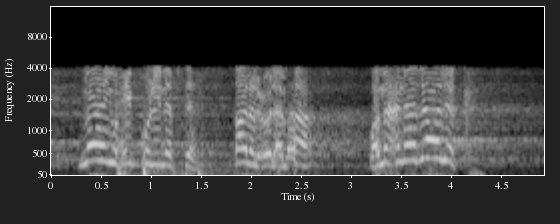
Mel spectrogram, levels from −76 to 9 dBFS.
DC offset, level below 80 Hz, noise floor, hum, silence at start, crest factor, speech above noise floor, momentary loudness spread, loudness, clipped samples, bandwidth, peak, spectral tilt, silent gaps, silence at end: under 0.1%; -30 dBFS; -33 dBFS; none; 0 s; 12 dB; 21 dB; 19 LU; -12 LUFS; under 0.1%; 4.4 kHz; -2 dBFS; -10 dB/octave; none; 0.05 s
